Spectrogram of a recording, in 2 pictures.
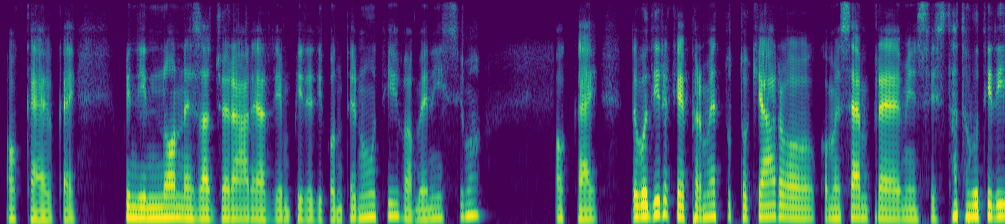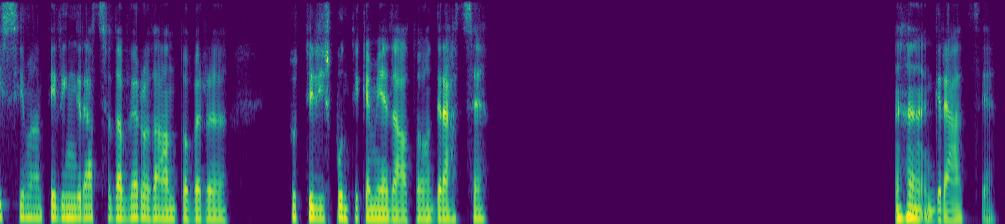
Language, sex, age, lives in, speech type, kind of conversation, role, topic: Italian, female, 40-44, Italy, read, expert-assistant, asker, Come si prepara una presentazione orale efficace per la scuola?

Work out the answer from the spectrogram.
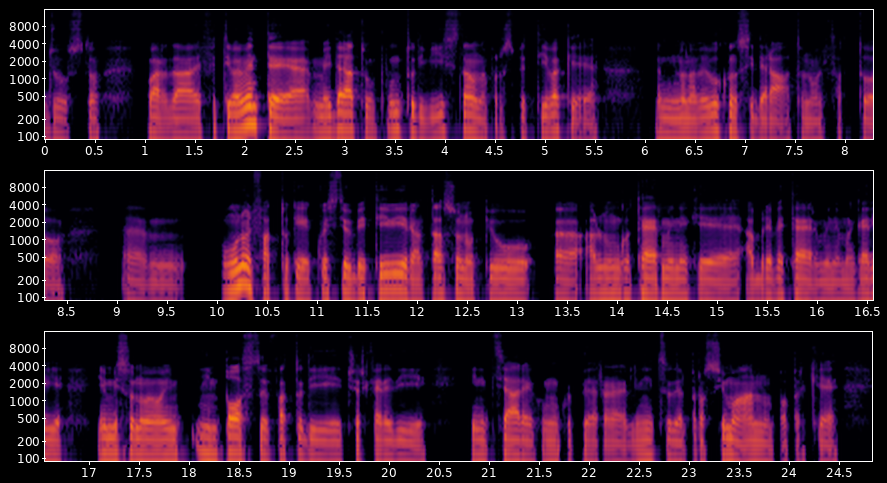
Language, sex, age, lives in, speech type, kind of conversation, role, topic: Italian, male, 30-34, Italy, conversation, advice, user, Come posso stabilire le priorità quando ho troppi obiettivi contemporaneamente?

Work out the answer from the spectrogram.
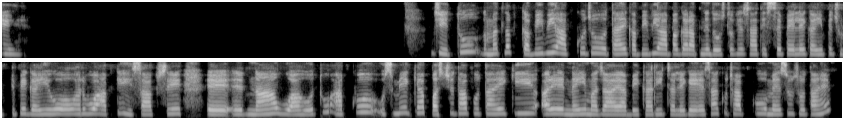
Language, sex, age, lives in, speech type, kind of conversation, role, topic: Hindi, female, 20-24, India, conversation, advice, advisor, सीमित छुट्टियों के समय का सबसे अच्छा उपयोग मैं कैसे करूँ?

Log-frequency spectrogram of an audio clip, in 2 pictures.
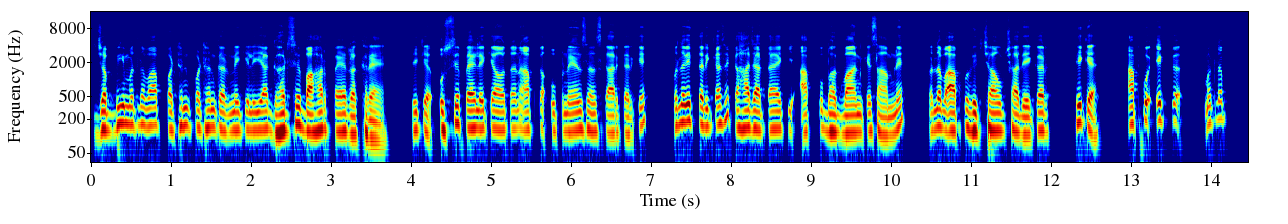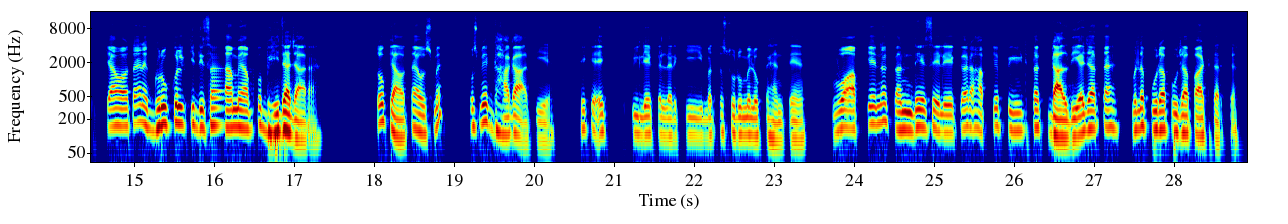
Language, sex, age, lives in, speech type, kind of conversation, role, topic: Hindi, male, 25-29, India, conversation, podcast, guest, Aapke parivaar ki kaunsi purani rasm hai?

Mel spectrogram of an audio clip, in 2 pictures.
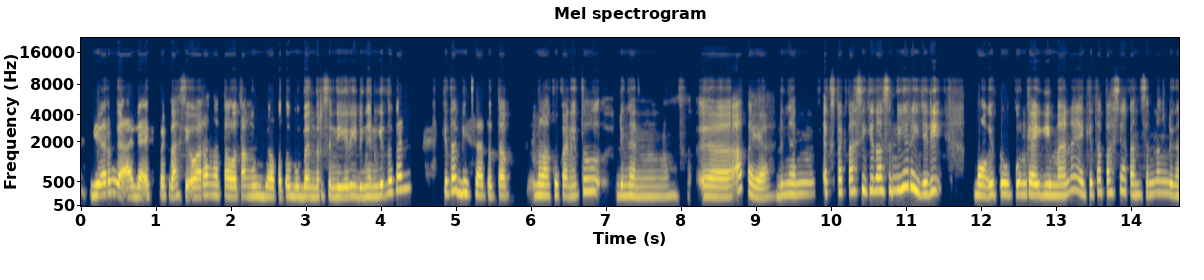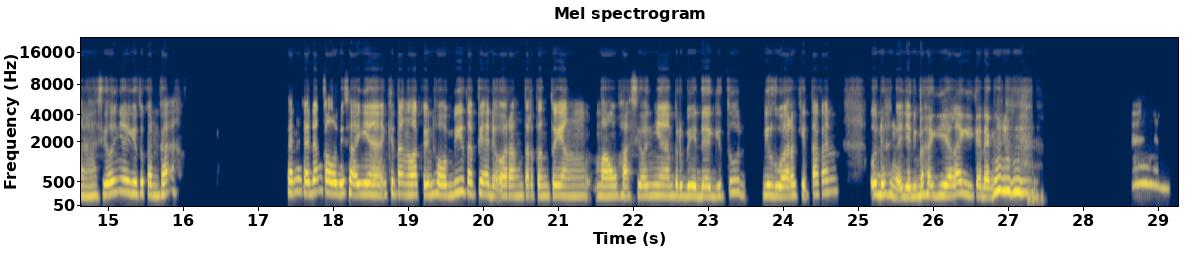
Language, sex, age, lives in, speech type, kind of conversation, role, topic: Indonesian, female, 30-34, Indonesia, conversation, unstructured, none, Apa pengalaman paling menyenangkan yang pernah kamu dapatkan dari hobimu?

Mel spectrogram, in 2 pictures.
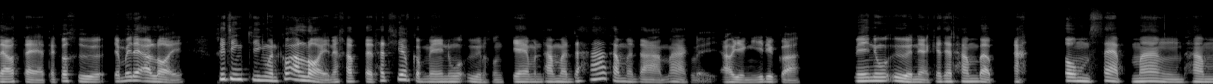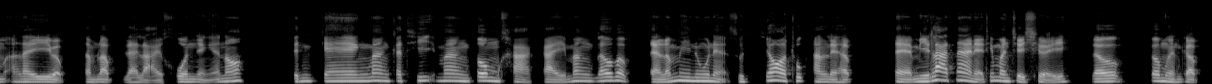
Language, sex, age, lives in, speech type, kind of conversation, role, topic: Thai, male, 25-29, Thailand, conversation, podcast, guest, คุณมีความทรงจำที่ประทับใจเกี่ยวกับมื้ออาหารรวมญาติครั้งไหนบ้าง?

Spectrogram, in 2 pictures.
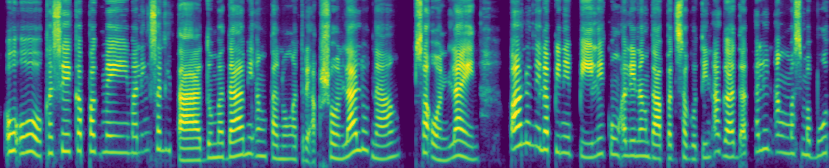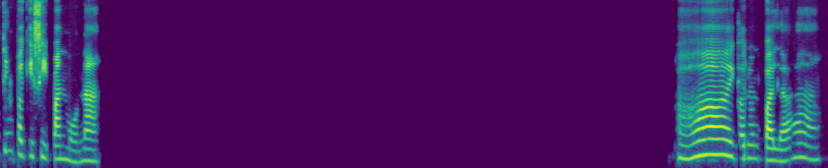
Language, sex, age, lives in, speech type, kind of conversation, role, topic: Filipino, female, 30-34, Philippines, read, expert-assistant, asker, Paano mo ipapaliwanag ang public relations sa isang kaibigan na hindi nagtatrabaho sa media o negosyo?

